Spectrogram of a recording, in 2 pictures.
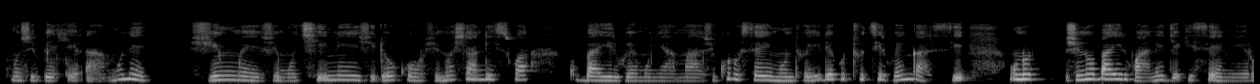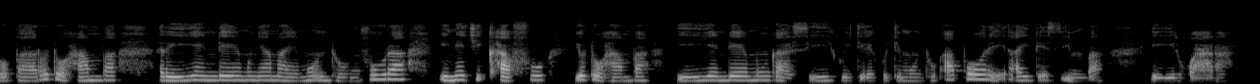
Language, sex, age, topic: Ndau, female, 36-49, health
